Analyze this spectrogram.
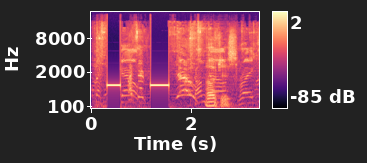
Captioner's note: beep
